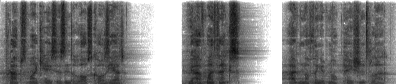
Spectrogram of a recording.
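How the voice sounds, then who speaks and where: A deep male voice for a video game character: a fallen Greek warrior, stoic and weary. He speaks low, in measured, formal phrases. There is a restrained, gentle gravity to him, like a fatherly mentor.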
